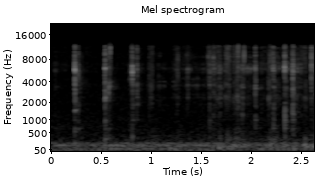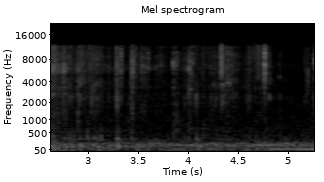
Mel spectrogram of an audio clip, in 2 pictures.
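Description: A blade with a pink handle carves and scrapes slices off a solid olive-green Dalan soap bar held in the hand. Quiet, crisp, bright scraping and ticking cuts repeat over a steady low hum, with a few sharper snaps standing out.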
